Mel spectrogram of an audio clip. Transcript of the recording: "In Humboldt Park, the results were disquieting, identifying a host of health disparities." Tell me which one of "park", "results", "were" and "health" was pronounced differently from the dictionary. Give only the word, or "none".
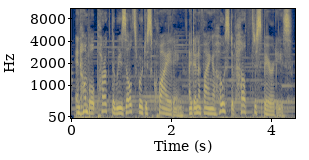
none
